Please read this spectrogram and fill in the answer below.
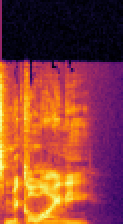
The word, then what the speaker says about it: Michelinie: So, like you said, it's Amazing Spider-Man 313, and it's written by David Michelinie. Am I pronouncing that right? I'm not sure. – It's Michelinie.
